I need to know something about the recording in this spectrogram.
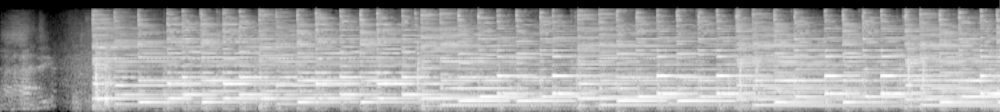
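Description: A home-made spinet, a small harpsichord, being played: a brisk, continuous run of plucked notes over lower held notes, starting about a second in.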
